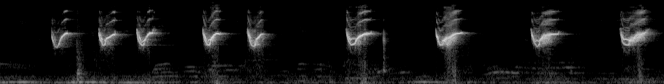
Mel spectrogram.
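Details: Long-tailed shrike singing imitations of wild birds: a series of clear, high notes that dip and then rise, repeated roughly once a second. A soft low hum is heard in between.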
